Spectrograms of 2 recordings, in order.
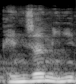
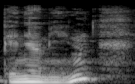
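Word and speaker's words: Benjamin: 그래서 그 독일어권에서는 이걸 읽을 때 베냐민이라고 읽고, 이게 이제 미국으로, 영미로 넘어가면 벤자민이 되는 거야, 벤자민, 베냐민.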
